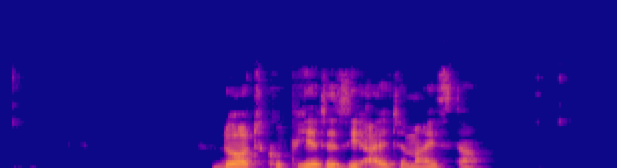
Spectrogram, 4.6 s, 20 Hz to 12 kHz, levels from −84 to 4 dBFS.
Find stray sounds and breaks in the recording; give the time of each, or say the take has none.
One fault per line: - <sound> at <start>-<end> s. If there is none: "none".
none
